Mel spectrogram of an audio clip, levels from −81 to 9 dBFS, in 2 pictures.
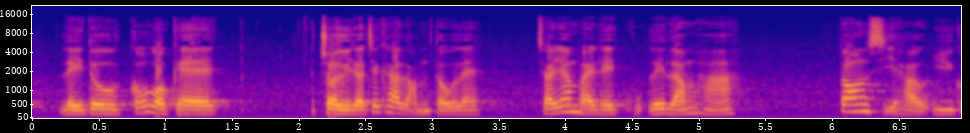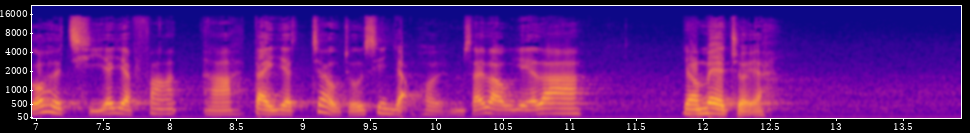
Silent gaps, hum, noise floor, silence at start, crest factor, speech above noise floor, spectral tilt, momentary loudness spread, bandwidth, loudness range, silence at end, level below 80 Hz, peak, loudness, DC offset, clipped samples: none; none; -46 dBFS; 0.2 s; 16 dB; 32 dB; -3.5 dB/octave; 12 LU; 15.5 kHz; 3 LU; 1.4 s; -54 dBFS; 0 dBFS; -15 LUFS; under 0.1%; under 0.1%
